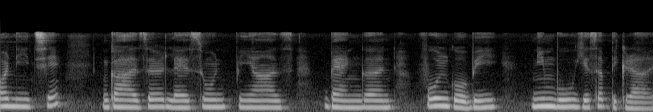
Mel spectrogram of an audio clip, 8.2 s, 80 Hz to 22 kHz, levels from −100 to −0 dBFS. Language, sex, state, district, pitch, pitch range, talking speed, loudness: Hindi, female, Bihar, Gopalganj, 215 Hz, 205-230 Hz, 105 wpm, -35 LUFS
